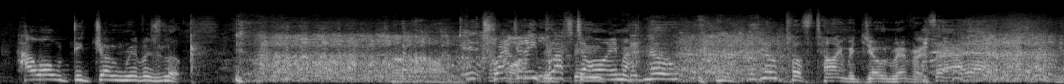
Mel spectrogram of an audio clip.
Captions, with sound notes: how old did Joan Rivers look? (audience groans) Is it Tragedy Plus Time? - There's no Plus Time with Joan Rivers.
